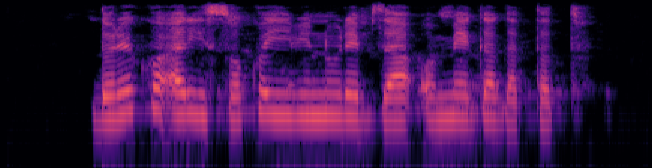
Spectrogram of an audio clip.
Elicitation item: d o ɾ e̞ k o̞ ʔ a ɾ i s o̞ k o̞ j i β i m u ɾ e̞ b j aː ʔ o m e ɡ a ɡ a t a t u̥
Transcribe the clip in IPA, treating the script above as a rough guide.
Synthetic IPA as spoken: d o ɾ e̞ k o̞ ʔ a ɾ i s o̞ k o̞ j i β i n u ɾ e̞ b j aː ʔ o m e ɡ a ɡ a t a t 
